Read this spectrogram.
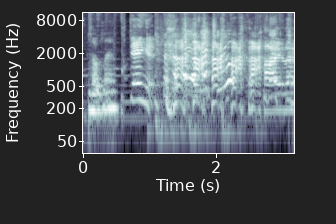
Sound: laughing

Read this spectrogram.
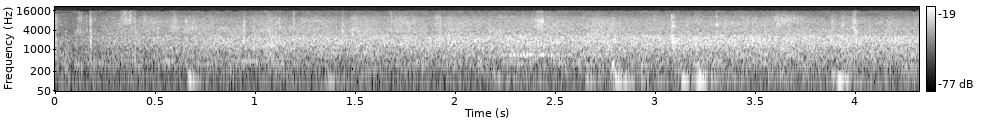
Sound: applause

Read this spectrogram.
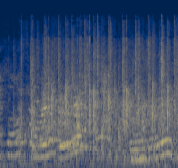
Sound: clapping

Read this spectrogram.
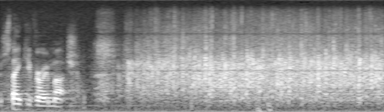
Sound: applause

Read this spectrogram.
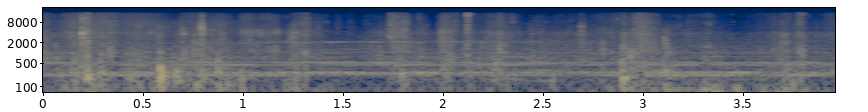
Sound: elk Bugling

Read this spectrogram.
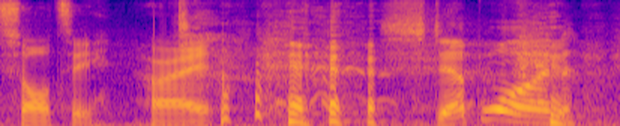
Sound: chuckles

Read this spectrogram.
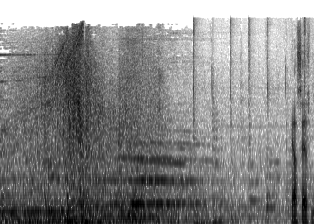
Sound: dramatic music; whooshing

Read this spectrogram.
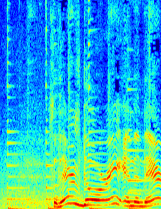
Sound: voiceover

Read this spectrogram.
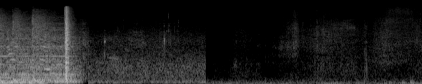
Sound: gunshot

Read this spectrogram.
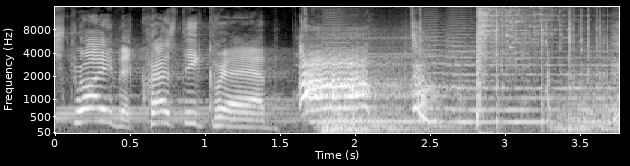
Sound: screams

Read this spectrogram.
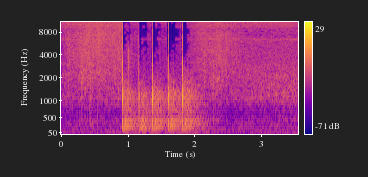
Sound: knocks

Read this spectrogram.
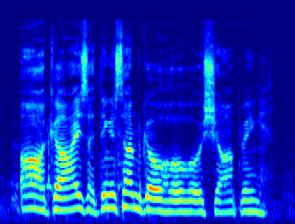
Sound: none

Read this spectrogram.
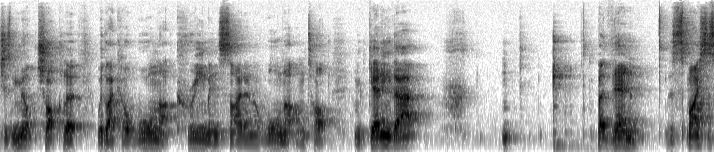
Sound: sips tea

